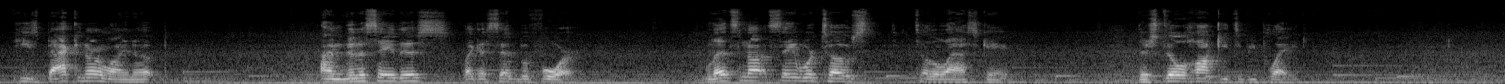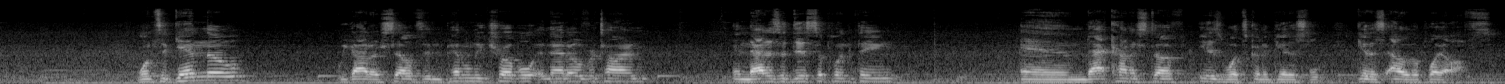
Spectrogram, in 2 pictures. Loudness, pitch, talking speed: -22 LUFS, 115 Hz, 130 wpm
